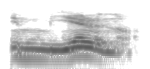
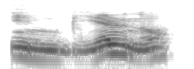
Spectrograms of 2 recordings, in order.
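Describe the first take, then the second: First: The first nasal is an m sound. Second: The first nasal is an n sound. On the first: The speaker calls it right. "Spanish speakers pronounce this as invierno" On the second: The speaker calls it wrong. "Instead of pronouncing it with an N as invierno"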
